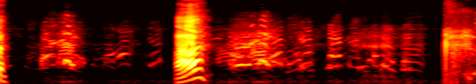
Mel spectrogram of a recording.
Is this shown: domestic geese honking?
yes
